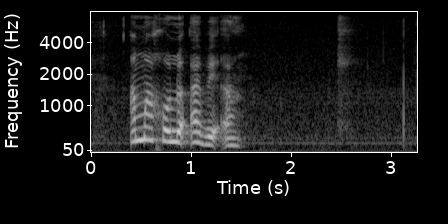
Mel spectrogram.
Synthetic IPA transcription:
amaχʊlɔʔabɛʔa

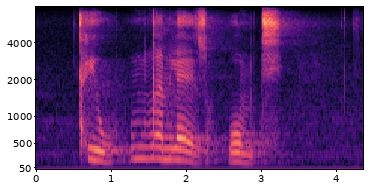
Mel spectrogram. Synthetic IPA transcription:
ǃʰiwuum̩ŋ͡ǀanlɛzɔwom̩tʰi̥

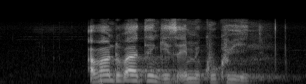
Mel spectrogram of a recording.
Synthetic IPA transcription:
a̰ɓantʼuɓajatʰʼeŋisaemiɡ̥ʰukʰwiːni

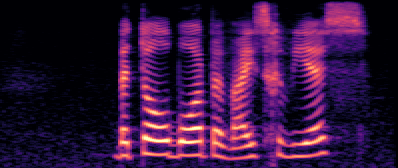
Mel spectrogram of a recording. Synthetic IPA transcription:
bətɑːlˠbɑːrbəvəjsχəviəs

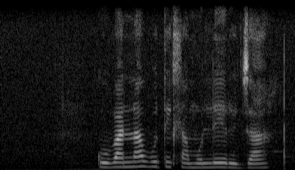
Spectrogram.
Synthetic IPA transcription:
kuβanaβʊtiɬamʊleɾib͡ʐa

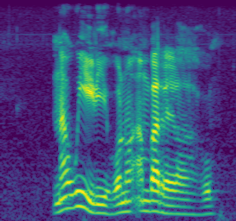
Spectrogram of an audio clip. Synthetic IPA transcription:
nawiɺiɦɔnɔʔa̰mbaɾɛɺaːɦɔ

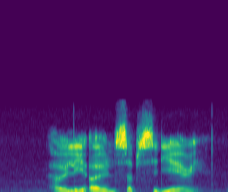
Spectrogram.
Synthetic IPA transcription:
holiʔõʊnsab̥sɪdiəɹḭ

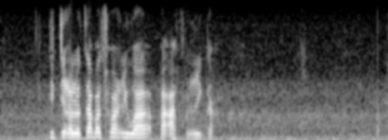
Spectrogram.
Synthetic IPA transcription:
d̥itʼirɛlɔt͡sabat͡sʰwariwaba̰ʔafriːkʼa

